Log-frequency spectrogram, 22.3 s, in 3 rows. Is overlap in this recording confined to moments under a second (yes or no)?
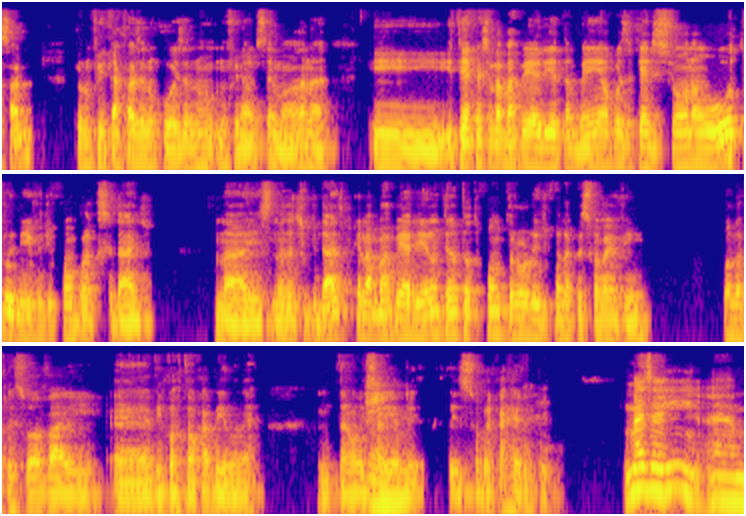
yes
